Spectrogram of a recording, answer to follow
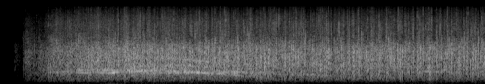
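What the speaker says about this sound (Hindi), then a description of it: "तालियां बजाइए" An audience breaks into applause after a brief pause, quickly swelling to sustained, dense clapping that holds steady until the end.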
